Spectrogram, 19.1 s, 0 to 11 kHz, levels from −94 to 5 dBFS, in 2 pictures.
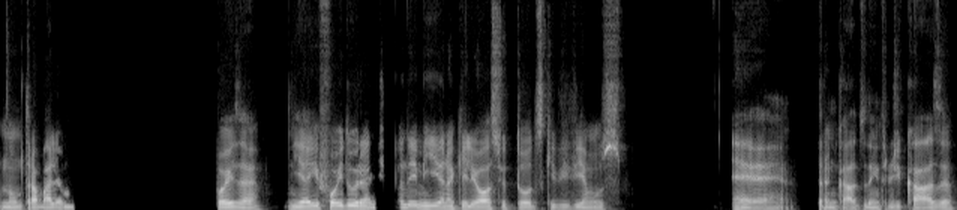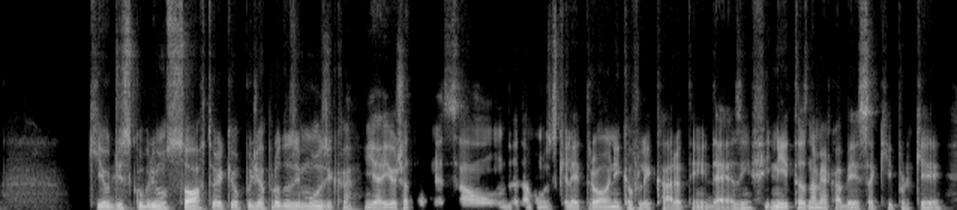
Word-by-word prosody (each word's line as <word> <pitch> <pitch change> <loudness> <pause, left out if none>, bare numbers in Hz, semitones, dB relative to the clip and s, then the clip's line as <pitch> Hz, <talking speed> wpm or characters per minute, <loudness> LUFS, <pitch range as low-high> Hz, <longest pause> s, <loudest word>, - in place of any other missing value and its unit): não 100 0 0
trabalha 95 -2 +3 1.6
Pois 100 +1 +6
é, 80 -4 +1 0.3
e 110 0 +4
aí 120 +4 +5
foi 140 +2 +4
durante 140 +1 +5
a - - -31
pandemia 145 -4 +2
naquele 115 -2 +1
ócio 110 +1 +4
todos 105 -3 -2
que - - -8
vivíamos 95 -1 -3 1.2
eh, 85 -1 0 0.3
trancados - - -2
dentro 90 +2 -4
de 95 0 -4
casa, 95 +5 +2 0.9
que 115 - -1
eu 105 - +4
descobri 115 +1 0
um 130 +2 +3
software 130 +2 +4
que - - -7
eu 145 - 0
podia 135 0 0
produzir 130 -2 0
música, 105 - -2
e 85 -1 0
aí 85 0 +2
eu 85 - +3
já - - -2
estava - - -15
nessa 85 - -6
onda 90 +3 -3
da 90 - -1
música 90 -3 -5
eletrônica, 100 +3 0
eu - - -2
falei: 120 +1 -4
"Cara, - - -1
eu - - -9
tenho - - -6
ideias 110 - -2
infinitas 95 - -1
na 85 - +2
minha 85 0 +1
cabeça 85 +1 -1
aqui", - - -8
porque - - -4
105 Hz, 165 wpm, -25 LUFS, 90-125 Hz, 1.6 s, Pois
